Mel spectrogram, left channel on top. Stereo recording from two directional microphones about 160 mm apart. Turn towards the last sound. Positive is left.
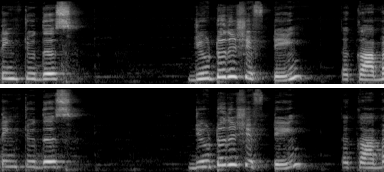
turn(degrees=50)  # may be behind; listen again after turning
